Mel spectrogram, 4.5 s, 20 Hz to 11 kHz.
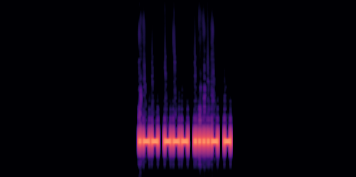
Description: Morse code, heard as a keyed tone, about 47 wpm, 700 Hz. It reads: WO4T
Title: USA Call Signs - 4 Characters - Repeated 3x - 45wpm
